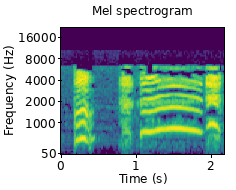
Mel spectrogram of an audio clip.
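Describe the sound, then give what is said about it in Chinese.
Wailing cries voiced for a young cat distressed over its injured mother: four tonal, whimpering bursts, the longest a sustained wail in the middle, with a short sob to close. “你先别哭”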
